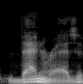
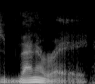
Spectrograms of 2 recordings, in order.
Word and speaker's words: Venray: And this past week, we talked to Ven from Venray, that I kept pronouncing Venrez. If you listened to that interview, you heard me mispronounce that name, as well as when I played a track from their record last week, too. But it's Venray.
